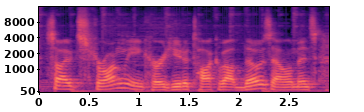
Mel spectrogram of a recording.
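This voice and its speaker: Music plays in the background while a man speaks fairly quickly. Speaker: real estate agent and content coach. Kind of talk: tutorial. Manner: occasional stumble over words.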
